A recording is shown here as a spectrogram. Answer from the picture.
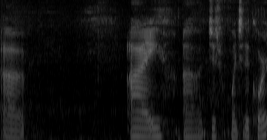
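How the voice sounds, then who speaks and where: A woman speaks with a fairly low pitch. Her intonation stays monotone and flat. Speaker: video blogger. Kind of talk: vlog monologue. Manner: halting, many fillers.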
